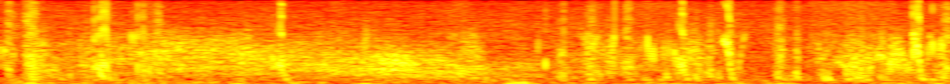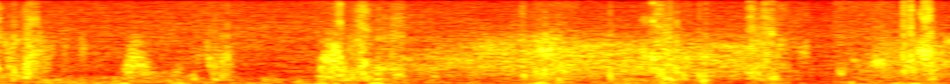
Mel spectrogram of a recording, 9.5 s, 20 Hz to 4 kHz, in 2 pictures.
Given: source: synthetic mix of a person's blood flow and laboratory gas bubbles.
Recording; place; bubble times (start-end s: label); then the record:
Doppler ultrasound of blood flow; subclavian vein
0.00-0.84 s: bubbles
1.19-1.23 s: bubbles
1.33-1.48 s: bubbles
1.65-1.72 s: bubbles
2.23-2.35 s: bubbles
2.65-3.73 s: bubbles
3.86-4.47 s: bubbles
4.53-5.03 s: bubbles
5.37-5.42 s: bubbles
5.69-5.93 s: bubbles
6.32-6.79 s: bubbles
7.26-7.65 s: bubbles
7.77-7.85 s: bubbles
7.95-8.32 s: bubbles
8.46-8.79 s: bubbles
8.91-9.22 s: bubbles
9.26-9.51 s: bubbles
From the record:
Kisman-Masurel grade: 242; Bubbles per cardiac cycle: several, 3 to 8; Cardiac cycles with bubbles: 100%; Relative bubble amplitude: moderate (0.250 to 0.450); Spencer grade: 3 (all of the cardiac periods contain showers or single bubble signals, but not dominating or overriding the cardiac motion signals); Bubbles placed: anywhere in the cardiac cycle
